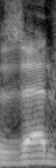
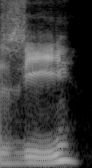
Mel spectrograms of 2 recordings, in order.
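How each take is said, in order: First: The letter is said as zed, Canadian style. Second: The letter is said as zee, American style.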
